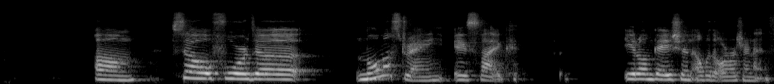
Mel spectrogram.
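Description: A young woman speaks calmly and warmly over an online call.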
